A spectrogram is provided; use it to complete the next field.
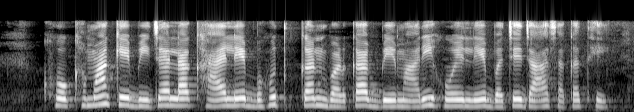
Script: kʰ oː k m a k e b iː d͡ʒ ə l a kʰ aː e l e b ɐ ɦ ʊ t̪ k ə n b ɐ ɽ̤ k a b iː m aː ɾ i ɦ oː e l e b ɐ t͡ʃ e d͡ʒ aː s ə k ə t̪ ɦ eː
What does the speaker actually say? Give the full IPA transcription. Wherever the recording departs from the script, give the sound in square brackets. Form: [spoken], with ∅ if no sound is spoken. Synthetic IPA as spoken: kʰ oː [kʰ] m a k e b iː d͡ʒ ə l a kʰ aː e l e b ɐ ɦ ʊ t̪ k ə n b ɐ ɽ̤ k a b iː m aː ɾ i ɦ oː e l e b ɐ t͡ʃ e d͡ʒ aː s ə k ə t̪ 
